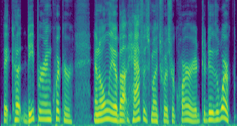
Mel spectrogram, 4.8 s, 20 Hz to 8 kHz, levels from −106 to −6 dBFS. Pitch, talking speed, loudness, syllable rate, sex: 165 Hz, 215 wpm, -18 LUFS, 5.5 syllables/s, male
